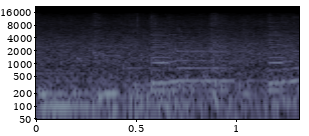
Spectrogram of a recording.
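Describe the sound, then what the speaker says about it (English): The Partridge River flows at Hoyt Lakes, Minnesota, in autumn, a steady broadband rush of moving water that holds even throughout, with no voices over it. "We're standing here in front of the Partridge River in Hoyt Lakes,"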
